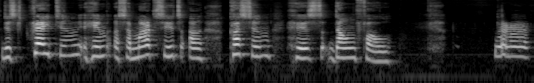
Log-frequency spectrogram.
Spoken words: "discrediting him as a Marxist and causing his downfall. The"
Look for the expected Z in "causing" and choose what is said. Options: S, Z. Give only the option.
S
